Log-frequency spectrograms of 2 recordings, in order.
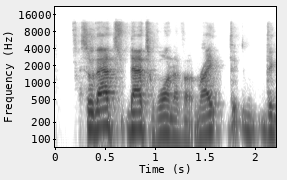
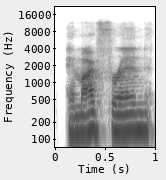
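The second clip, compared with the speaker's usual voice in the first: usual speaking voice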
